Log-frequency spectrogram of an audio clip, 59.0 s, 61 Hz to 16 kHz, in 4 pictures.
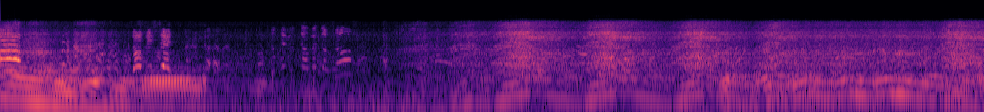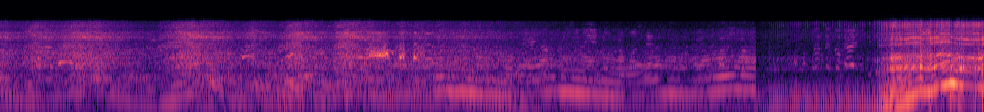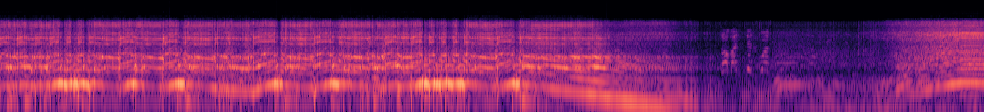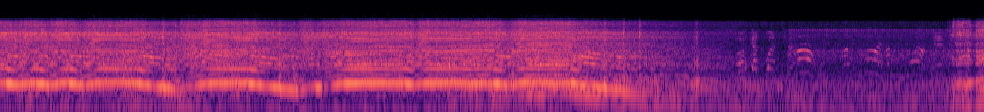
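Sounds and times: car exhaust held at high revs: 0:00.0 - 0:03.6, 0:06.0 - 0:59.0
car engine revving through sport exhaust: 0:00.3 - 0:03.5, 0:05.9 - 0:59.0.

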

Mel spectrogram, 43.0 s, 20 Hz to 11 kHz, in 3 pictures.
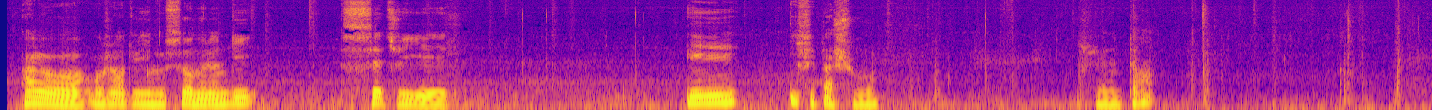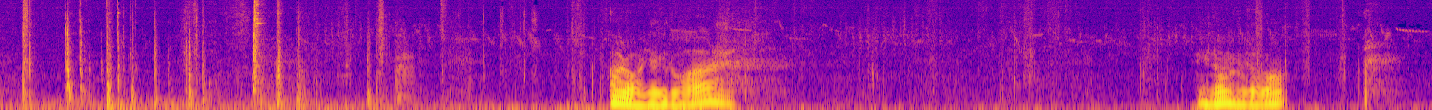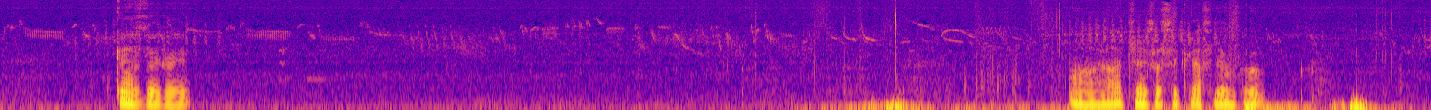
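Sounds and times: small birds chirping: 0:00.2 - 0:42.9
metal door latch clicking: 0:15.0 - 0:17.5.

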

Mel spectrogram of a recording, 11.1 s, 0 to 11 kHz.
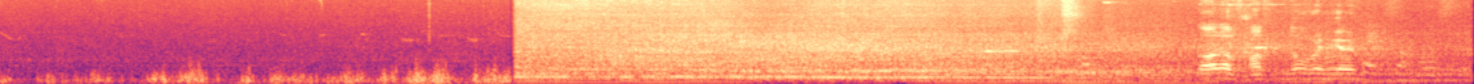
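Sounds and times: motor droning: 0:03.9 - 0:08.9.

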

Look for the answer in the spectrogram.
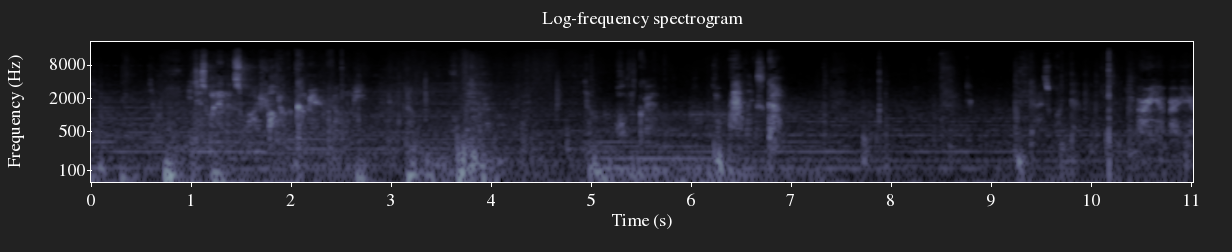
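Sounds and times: whispering voices: 0:09.4 - 0:11.0.

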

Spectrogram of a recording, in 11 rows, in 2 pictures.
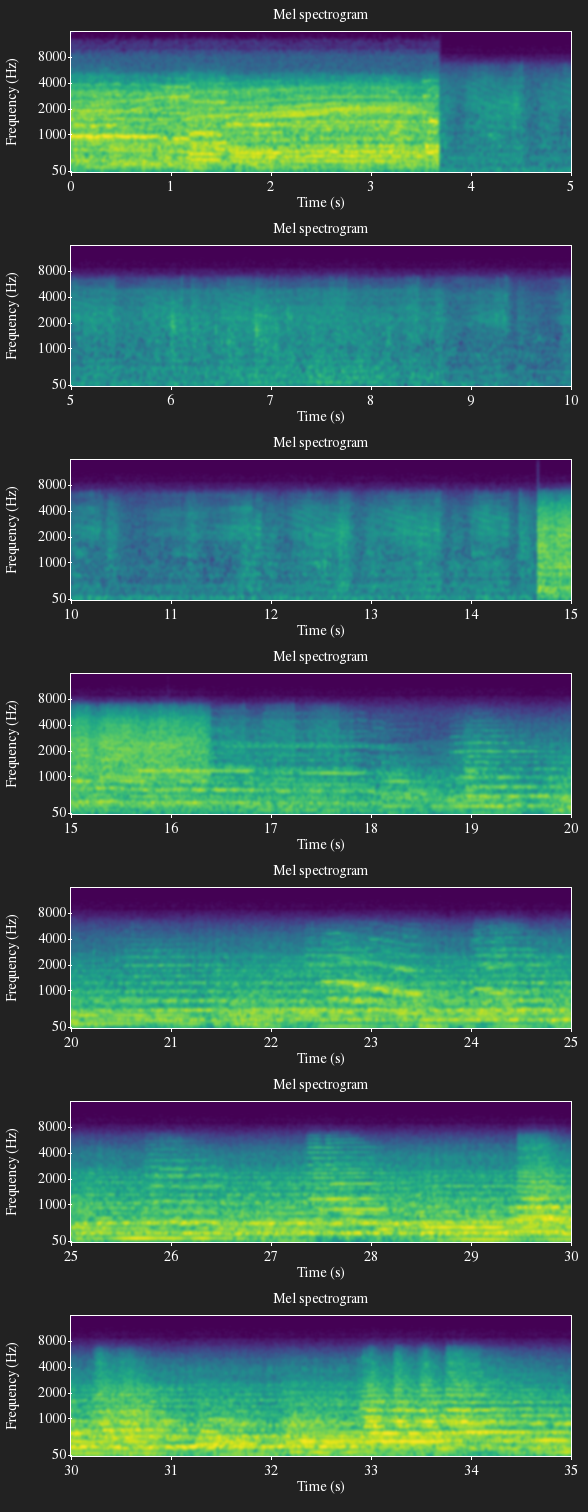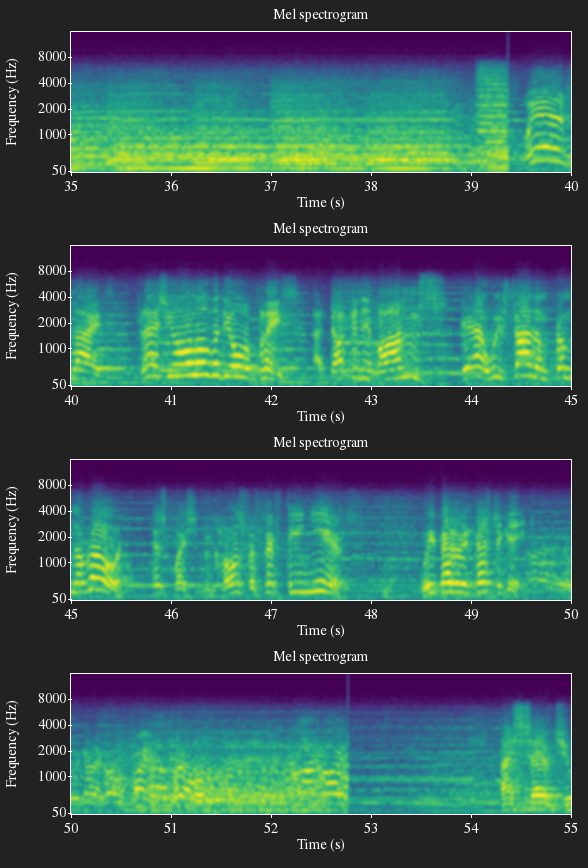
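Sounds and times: orchestral music with brass: 0:00.0 - 0:03.7, 0:14.8 - 0:55.0
film soundtrack hiss: 0:00.0 - 0:55.0.

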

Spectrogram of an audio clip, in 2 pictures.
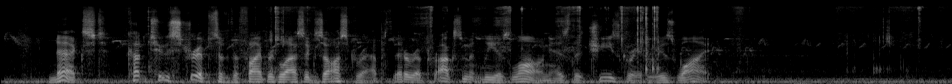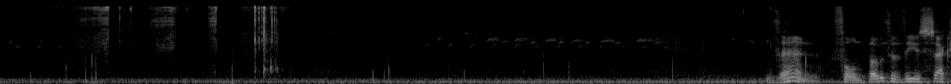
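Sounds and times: birds chirping faintly: 0:00.0 - 0:19.0
low steady hum: 0:00.0 - 0:19.0.

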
